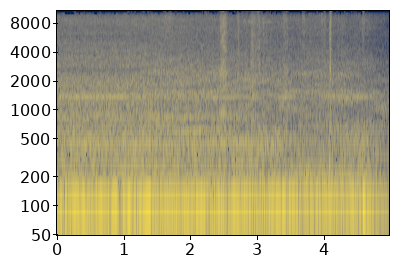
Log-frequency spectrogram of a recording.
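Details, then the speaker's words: Atwood propane furnace in a Ballard travel trailer after replacing the circuit board: even, low burner roar holding steady without sputter or pulsing; normal ignition and burning after repair. "did that sound guys burning sound through it and that's the good sound"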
